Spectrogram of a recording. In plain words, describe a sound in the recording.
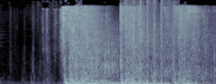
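A gun fires a loud, rapid burst of shots.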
